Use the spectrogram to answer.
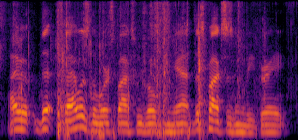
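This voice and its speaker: Ordinary pitch variation and a fairly slow pace, with noticeable background noise behind. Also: man. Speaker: sports card collector opening packs. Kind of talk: casual pack-opening commentary.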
